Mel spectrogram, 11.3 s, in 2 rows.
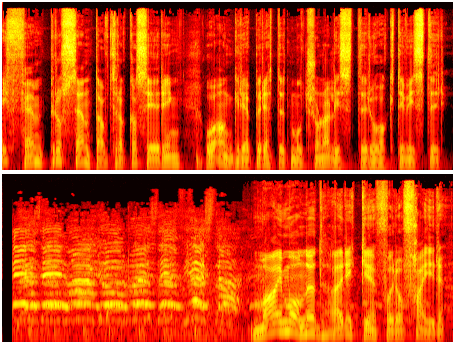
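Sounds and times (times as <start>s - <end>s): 
speech: 0.0s - 6.0s, 8.8s - 11.2s
crowd of protesting mothers chanting and shouting: 5.8s - 10.4s.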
